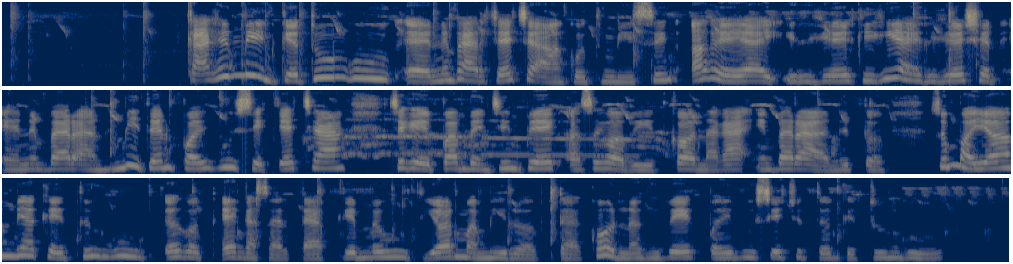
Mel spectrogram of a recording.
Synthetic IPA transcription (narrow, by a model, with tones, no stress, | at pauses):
ka˨kɪ˦mi˦˨nke˨tu˦ŋɡu˦kɛ˨nɪ˦mba˦˨ɾt͡ʃɛ˦t͡ʃa˨ŋko˨tmi˨si˦ŋɔ˦ke˨ja˦˨˦ki˨kɪ˦ja˦˨ɾi˨ke˦ʃɔ˨nɛ˨nɪ˦mba˦ɾa˨ni˨mi˦te˦npɔ˨˦i˦ku˦ʃe˨k̚t͡ʃɛ˦t͡ʃa˦ŋt͡ʃe˦ke˨pa˦mbe˨ɲt͡ʃi˦mbe˦ka˨se˦kɔ˨bi˨t̚kɔ˦na˨ka˦ʔɪ˦mba˦ɾa˦˨ni˦tɔ˨su˦mɔ˨jɔ˦mjɔ˦ke˨tu˦ŋɡu˦ke˦ko˨tɛ˦ŋɡa˨sa˨ɾta˨p̚ke˦me˦wu˦tjɔ˦nma˨mi˦˨ɾɔ˨p̚ta˨ko˦nɔ˨ki˨be˦k̚pa˨i˦bu˦sje˦t͡ʃu˦tɔ˨˦ŋke˨tu˦ŋɡuː˦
